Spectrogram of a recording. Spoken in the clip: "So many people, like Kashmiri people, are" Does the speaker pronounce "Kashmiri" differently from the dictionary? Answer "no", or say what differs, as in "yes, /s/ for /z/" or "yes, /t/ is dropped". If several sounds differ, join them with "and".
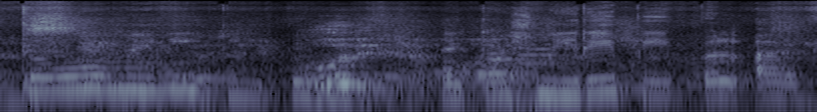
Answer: yes, /s/ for /ʃ/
